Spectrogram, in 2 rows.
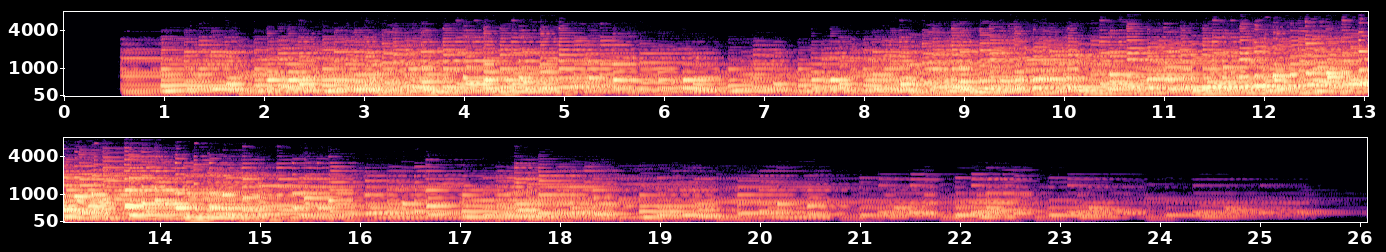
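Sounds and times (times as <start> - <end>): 
classical prelude in C major: 0.6 - 26.0.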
